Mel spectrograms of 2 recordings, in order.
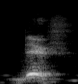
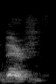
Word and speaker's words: birth: podría pronunciar sola, pero digamos que la podemos pronunciar con esta palabra de birth. Es como una F, tratar de hacer como una F, birth, birth.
